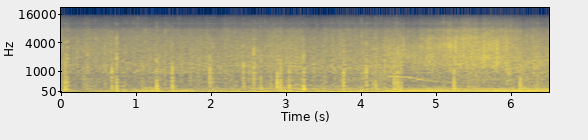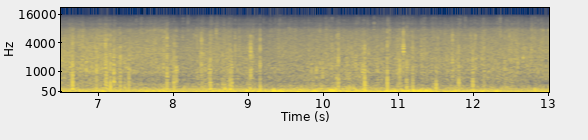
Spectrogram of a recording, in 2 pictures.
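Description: Steady rain falling, with many separate drops striking close by, over a low steady hum.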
